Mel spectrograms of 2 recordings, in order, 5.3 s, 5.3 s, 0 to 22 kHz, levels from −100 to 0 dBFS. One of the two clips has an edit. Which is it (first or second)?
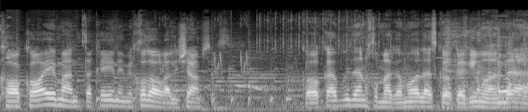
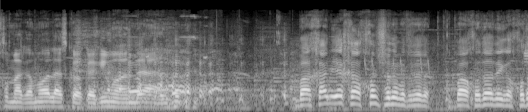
second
